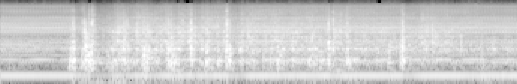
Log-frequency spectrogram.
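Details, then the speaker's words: Newly installed InSinkErator Evolution Select Plus garbage disposal, replacing a cracked, leaking unit, is grinding apple pieces. A steady motor hum with irregular chopping clatter holds even speed under load, only slightly quieter than the old unit; normal operation. "I wouldn't say that it is less noisy, maybe just a little bit."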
